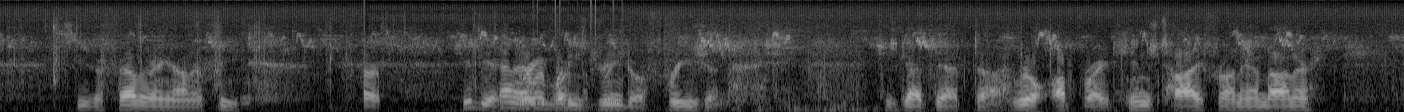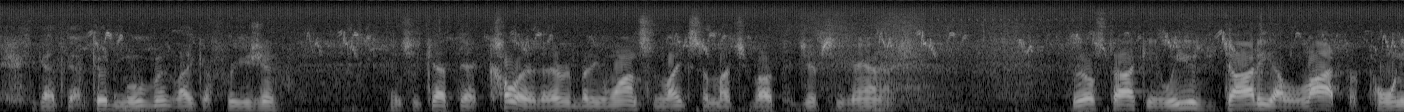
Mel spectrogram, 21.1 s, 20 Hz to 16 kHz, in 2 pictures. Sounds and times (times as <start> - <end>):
Speech: 0.6 - 1.9, 3.5 - 5.6, 6.6 - 9.9, 10.6 - 12.7, 13.4 - 17.4, 18.6 - 21.0.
